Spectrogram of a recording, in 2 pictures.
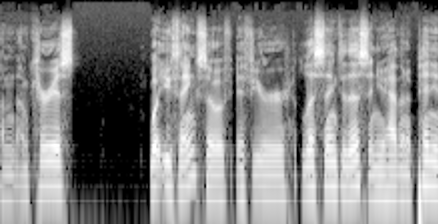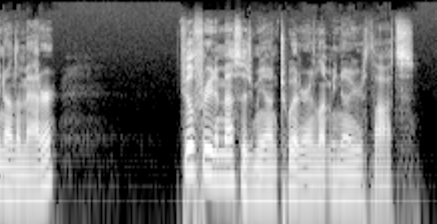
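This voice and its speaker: On a very clean recording with a silent background, a man with an American accent speaks very fast at a medium pitch, his dark, mellow tone showing ordinary pitch variation and broken by long, frequent pauses. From Connecticut, US. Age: 40s. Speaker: podcast host, sports fan. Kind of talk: solo podcast commentary. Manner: casual, halting with repetitions.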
